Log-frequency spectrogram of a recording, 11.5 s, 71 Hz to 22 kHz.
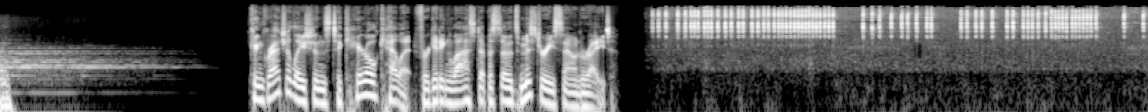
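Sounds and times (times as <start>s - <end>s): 
speech: 2.5s - 6.3s
iPod click wheel being scrolled: 6.5s - 11.4s.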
